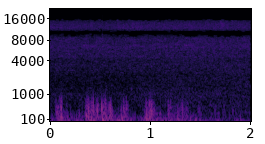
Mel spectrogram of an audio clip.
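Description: Gusty wind buffeting the microphone: a low, uneven rumble that swells and drops several times a second.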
